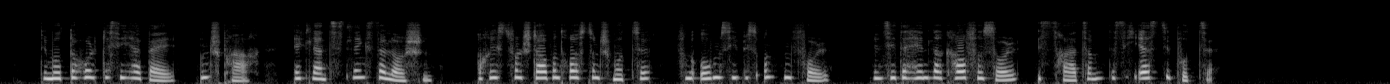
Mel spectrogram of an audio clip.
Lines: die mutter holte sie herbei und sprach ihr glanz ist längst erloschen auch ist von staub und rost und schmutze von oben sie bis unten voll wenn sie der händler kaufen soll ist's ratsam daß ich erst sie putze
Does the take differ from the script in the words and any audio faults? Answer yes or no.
no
